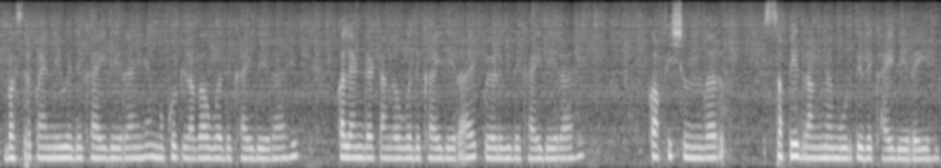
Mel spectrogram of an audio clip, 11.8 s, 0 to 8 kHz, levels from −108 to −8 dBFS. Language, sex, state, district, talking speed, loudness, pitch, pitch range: Hindi, female, Maharashtra, Aurangabad, 195 wpm, -24 LUFS, 185 Hz, 180-195 Hz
